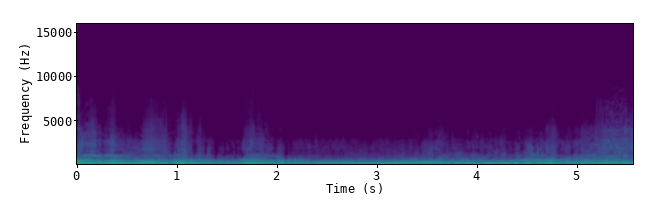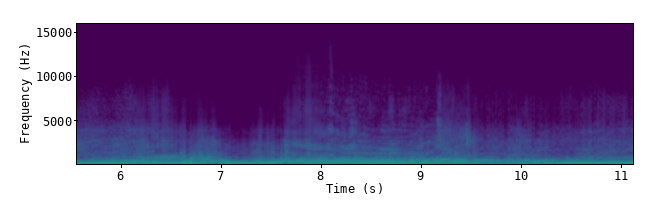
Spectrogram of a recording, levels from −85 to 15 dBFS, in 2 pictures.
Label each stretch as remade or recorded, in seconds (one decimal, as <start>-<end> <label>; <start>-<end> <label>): 0.0-5.3 remade; 5.3-6.1 recorded; 6.1-8.0 remade; 8.0-9.2 recorded; 9.2-11.1 remade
